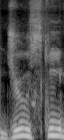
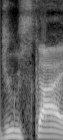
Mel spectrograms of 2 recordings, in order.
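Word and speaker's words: Drewski: I get it because people like the way that people say my name, it's supposed to be Drew Ski, but people put Drew Sky, and I'm like, that's not.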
